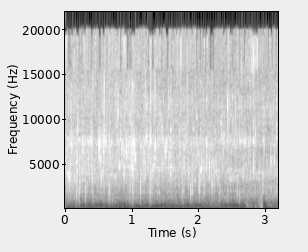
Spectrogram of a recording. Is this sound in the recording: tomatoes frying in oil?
yes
